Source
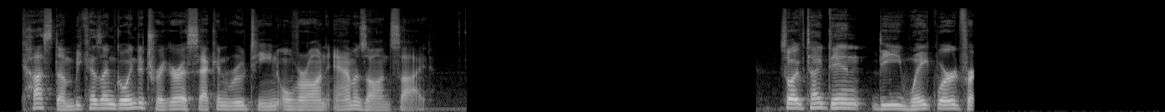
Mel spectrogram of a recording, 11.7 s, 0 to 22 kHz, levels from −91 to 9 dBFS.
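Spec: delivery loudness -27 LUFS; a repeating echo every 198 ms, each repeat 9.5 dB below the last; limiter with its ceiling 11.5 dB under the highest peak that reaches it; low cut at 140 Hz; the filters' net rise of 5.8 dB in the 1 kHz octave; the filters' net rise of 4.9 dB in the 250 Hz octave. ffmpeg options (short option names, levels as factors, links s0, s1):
-af "highpass=140,equalizer=f=250:t=o:g=6,equalizer=f=1000:t=o:g=7,alimiter=limit=0.224:level=0:latency=1,aecho=1:1:198|396|594|792:0.335|0.111|0.0365|0.012,volume=0.75"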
